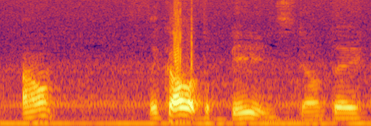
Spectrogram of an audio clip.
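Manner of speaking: ordinary talk, nothing marked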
